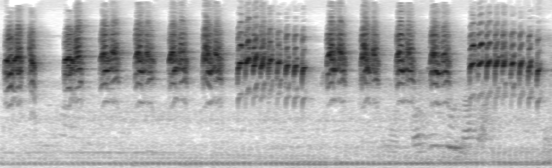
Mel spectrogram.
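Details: Long-tailed shrike in gereja Kunti style, with a rolling tempo likened to a sewing machine: repeated harsh, buzzy high chirps, spaced evenly, then a quicker stuttering run near the end.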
